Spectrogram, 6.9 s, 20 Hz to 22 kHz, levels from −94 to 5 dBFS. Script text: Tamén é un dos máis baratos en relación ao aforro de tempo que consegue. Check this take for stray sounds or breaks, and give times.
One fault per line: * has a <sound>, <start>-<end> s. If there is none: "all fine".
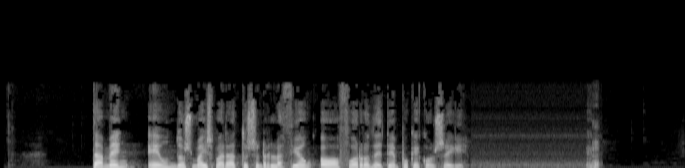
* has a laugh, 5.9-6.0 s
